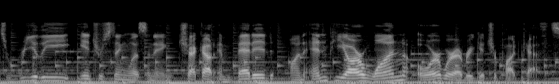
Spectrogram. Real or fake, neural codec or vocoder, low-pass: real; none; 7.2 kHz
